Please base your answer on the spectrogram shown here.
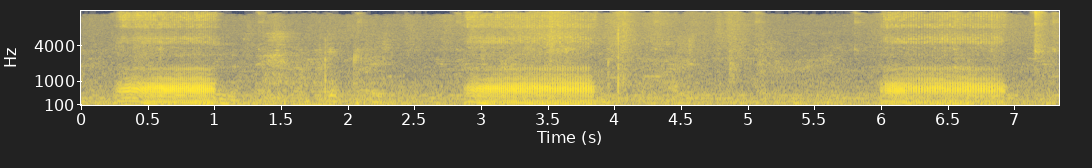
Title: Kiwi snoring up a storm!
